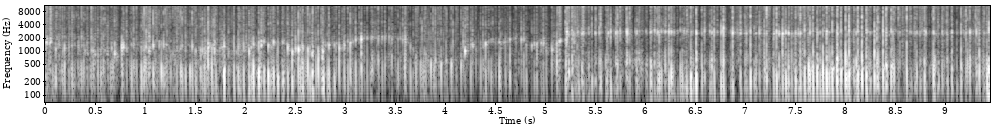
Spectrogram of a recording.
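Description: A cardboard tube is tapped quickly and aggressively, sped up to double speed, giving a dense run of short, dry, papery taps that barely ring. The sound is bright with little low end, and a faint hollow tone rises partway through and then holds steady near 2.5 kHz.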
